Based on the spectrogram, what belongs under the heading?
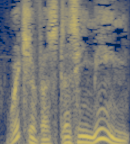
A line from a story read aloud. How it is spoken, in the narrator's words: gasped Huckleberry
